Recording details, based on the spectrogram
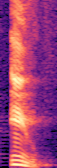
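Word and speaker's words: ewe: मादा भेड़ जो लारे परिवार संभाले बा कहलावे ईव। ईव बोल देते हैं, इंग्लिश में अलग स्पेलिंग चलती है, अपने ईव याद रखना, ठीक है, ईव।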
